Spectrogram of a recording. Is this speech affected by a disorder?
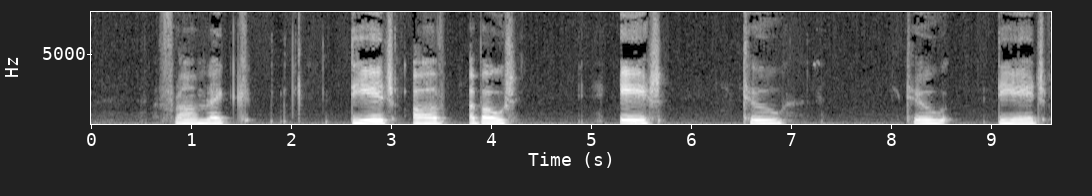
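Yes: stammer; stammer persisting into adulthood, speech therapy from about age 8 to 14 without benefit; attending course for adults who stammer, learning voluntary stammering technique for control; stammer expected never to leave, working to gain control; here repeated words, blocks.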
